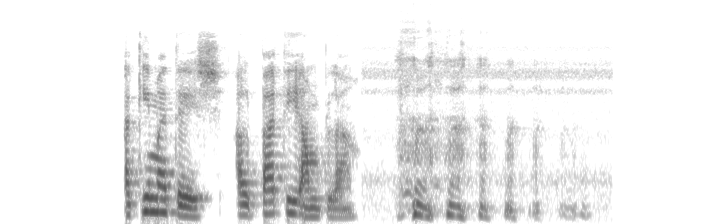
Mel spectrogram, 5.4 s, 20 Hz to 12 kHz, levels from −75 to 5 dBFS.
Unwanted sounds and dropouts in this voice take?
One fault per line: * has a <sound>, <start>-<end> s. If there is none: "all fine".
* has a laugh, 3.0-4.5 s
